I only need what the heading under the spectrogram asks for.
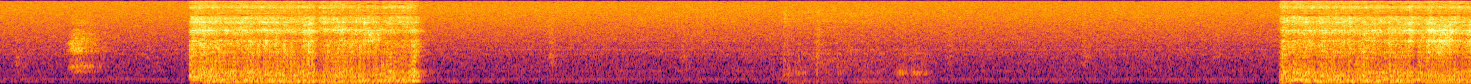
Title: Gracie the snoring bulldog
